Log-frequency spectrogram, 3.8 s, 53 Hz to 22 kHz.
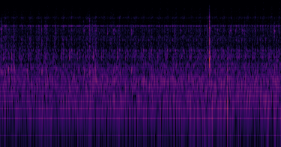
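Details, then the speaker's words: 1960 Philips EL 3542A vacuum tube open reel tape recorder on play gives a quiet, steady whir with light even ticking and one click; bearings seem to be freeing up, while rising power draw suggests a bad capacitor. "Okay, the more I play with it, the more it's coming back to life. It seems like the bearings are starting to free up."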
